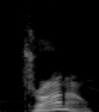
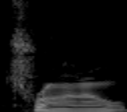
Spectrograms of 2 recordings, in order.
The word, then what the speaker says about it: Toronto: shout out Richard Toronto yep Toronto Toronto yeah that's how they say it I got yeah I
